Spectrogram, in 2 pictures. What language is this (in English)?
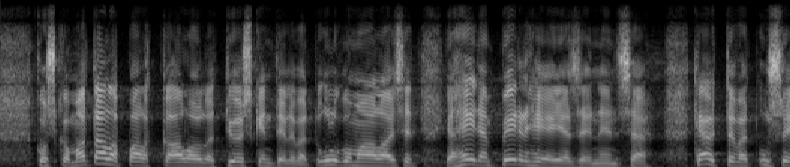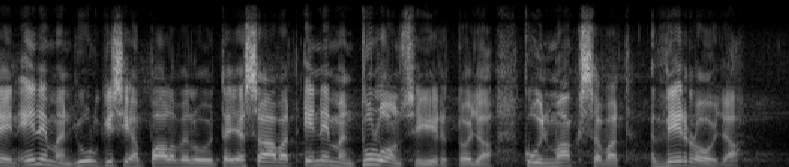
Finnish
